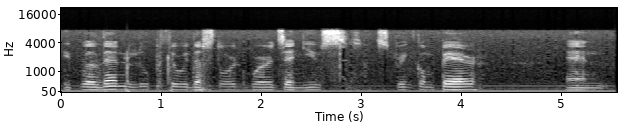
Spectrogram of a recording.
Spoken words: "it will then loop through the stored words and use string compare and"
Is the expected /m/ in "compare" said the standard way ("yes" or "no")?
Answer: yes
